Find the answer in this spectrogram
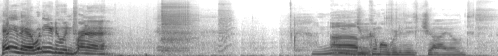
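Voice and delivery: lively, animated delivery with wide sweeping pitch. Imagining Chris Hansen suddenly popping out: Chris Hansen impression.

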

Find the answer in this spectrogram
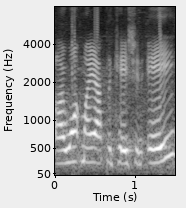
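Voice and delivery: ordinary talk

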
